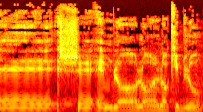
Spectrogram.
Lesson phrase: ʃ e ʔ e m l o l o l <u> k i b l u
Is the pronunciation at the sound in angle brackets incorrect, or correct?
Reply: incorrect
